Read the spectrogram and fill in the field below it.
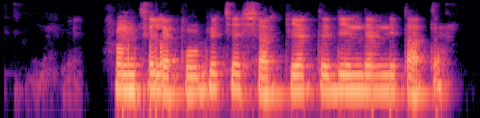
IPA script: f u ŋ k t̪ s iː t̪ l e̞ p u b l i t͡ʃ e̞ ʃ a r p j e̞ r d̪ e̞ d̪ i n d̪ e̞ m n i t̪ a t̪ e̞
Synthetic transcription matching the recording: f u ŋ k t̪ s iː l e̞ p u b l i t͡ʃ e̞ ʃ a r p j e̞ r d̪ e̞ d̪ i n d̪ e̞ m n i t̪ a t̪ e̞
